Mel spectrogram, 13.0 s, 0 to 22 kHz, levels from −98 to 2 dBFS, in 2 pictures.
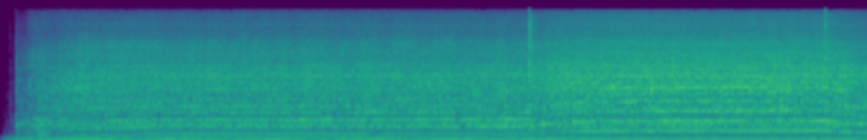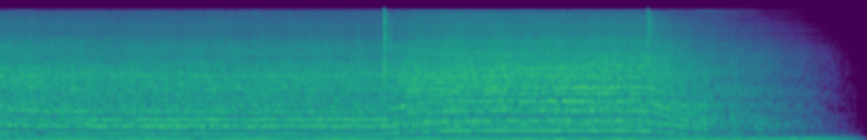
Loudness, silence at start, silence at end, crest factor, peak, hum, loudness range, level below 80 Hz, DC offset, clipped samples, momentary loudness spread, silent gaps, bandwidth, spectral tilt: -23 LUFS; 0.05 s; 0.25 s; 20 dB; -6 dBFS; none; 5 LU; -40 dBFS; under 0.1%; under 0.1%; 8 LU; none; 16 kHz; -1.5 dB/octave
